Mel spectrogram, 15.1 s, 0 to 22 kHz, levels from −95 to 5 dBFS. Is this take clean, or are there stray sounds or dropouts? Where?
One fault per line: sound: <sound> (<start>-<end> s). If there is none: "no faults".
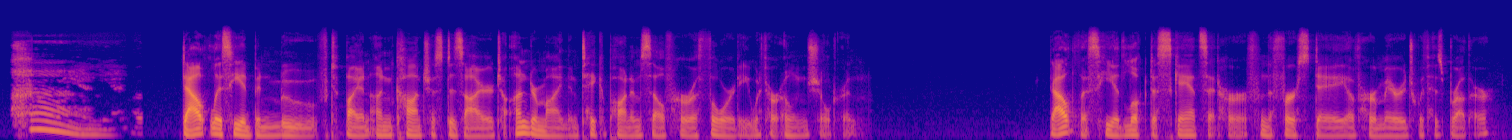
sound: sigh (0.1-1.4 s)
